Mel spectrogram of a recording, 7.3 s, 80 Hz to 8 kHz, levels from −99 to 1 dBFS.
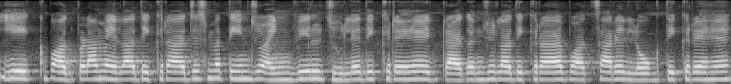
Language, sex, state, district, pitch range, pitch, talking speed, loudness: Hindi, female, Chhattisgarh, Bilaspur, 200-210 Hz, 205 Hz, 230 wpm, -16 LUFS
